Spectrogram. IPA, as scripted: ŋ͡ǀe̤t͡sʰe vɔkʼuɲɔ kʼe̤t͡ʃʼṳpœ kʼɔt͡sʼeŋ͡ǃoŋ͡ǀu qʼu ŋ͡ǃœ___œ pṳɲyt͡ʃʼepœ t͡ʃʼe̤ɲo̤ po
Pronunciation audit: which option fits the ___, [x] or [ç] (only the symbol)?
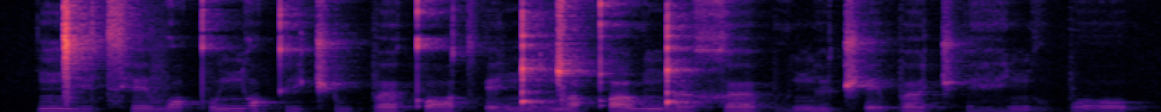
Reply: x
